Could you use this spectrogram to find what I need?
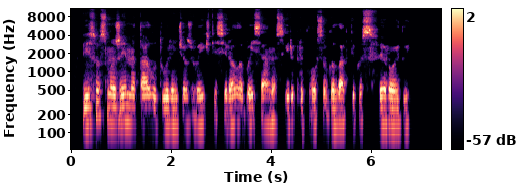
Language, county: Lithuanian, Vilnius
